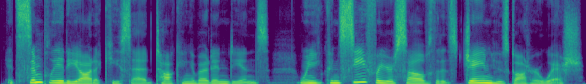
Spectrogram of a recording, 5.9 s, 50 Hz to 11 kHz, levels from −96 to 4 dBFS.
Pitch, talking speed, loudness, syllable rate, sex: 225 Hz, 215 wpm, -18 LUFS, 5.3 syllables/s, female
